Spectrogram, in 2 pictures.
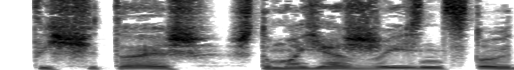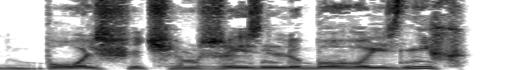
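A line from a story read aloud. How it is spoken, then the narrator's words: Through gritted teeth. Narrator (Russian): сквозь зубы спросил Ель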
